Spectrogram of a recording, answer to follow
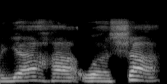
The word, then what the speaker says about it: Yahawashi: So that's the correct way of pronouncing this character, Sha. So we have Yahawashi, right?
